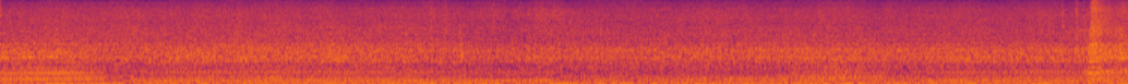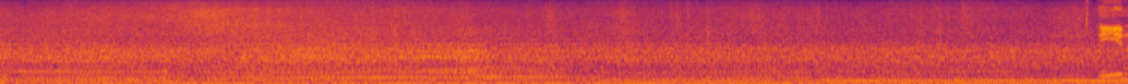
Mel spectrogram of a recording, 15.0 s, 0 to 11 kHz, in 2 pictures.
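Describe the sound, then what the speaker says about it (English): A Lexus LC 500 driving with the windows down, its engine a continuous loud rumble mixed with road and wind noise, rising and shifting in pitch toward the end. "Just enjoying the sounds of the LC while we go get that pickup food."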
